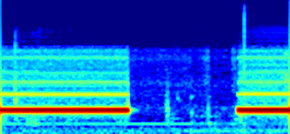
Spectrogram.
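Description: Telephone dialing tones: a steady electronic beep holds for about two seconds, cuts to near silence, then sounds again. Clear and fairly loud, with no voices.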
